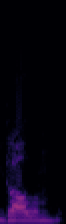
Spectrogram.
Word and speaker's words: Golem: It's Golem.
